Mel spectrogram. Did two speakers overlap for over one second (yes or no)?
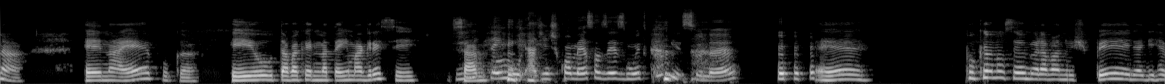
no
